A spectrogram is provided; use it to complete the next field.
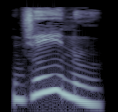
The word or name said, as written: ಜೇನು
